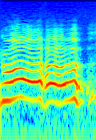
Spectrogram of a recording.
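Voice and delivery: high, loud mock wail; a hammed-up howl of grief; king's howl. King howling over his lost tree, mock wail. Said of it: "howled the king".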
